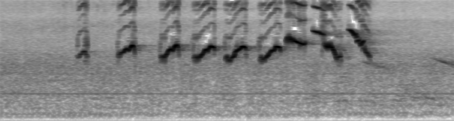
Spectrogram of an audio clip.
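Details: Kept coleiro, double-collared seedeater from Rio de Janeiro, Brazil, in tui-tui style song: a rapid run of about ten clear upslurred whistles, the final notes pitched higher and sharper, over a soft background hum.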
